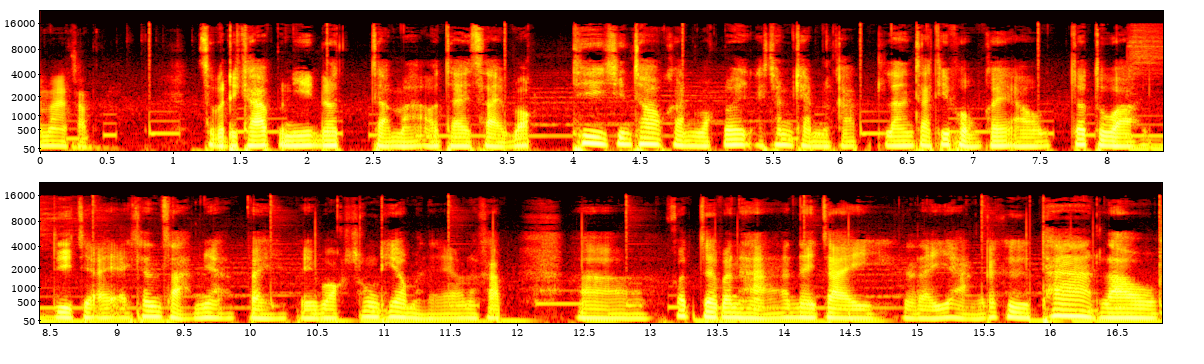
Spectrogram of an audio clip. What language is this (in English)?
Thai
